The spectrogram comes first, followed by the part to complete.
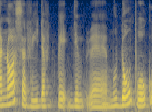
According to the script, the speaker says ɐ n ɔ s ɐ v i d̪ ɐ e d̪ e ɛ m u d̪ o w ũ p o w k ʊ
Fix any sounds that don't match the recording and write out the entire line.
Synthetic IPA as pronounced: ɐ n ɔ s ɐ v i d̪ ɐ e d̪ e ɛ m u d̪ o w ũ p o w k ʊ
